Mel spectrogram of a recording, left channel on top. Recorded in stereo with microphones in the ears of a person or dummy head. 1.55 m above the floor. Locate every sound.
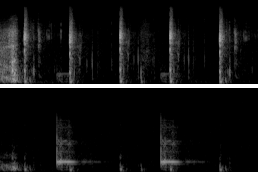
Only background noise.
